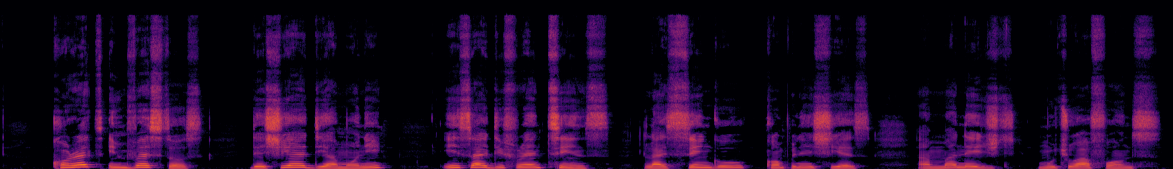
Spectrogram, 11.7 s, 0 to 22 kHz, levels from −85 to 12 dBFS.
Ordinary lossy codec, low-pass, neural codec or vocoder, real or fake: none; none; none; real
